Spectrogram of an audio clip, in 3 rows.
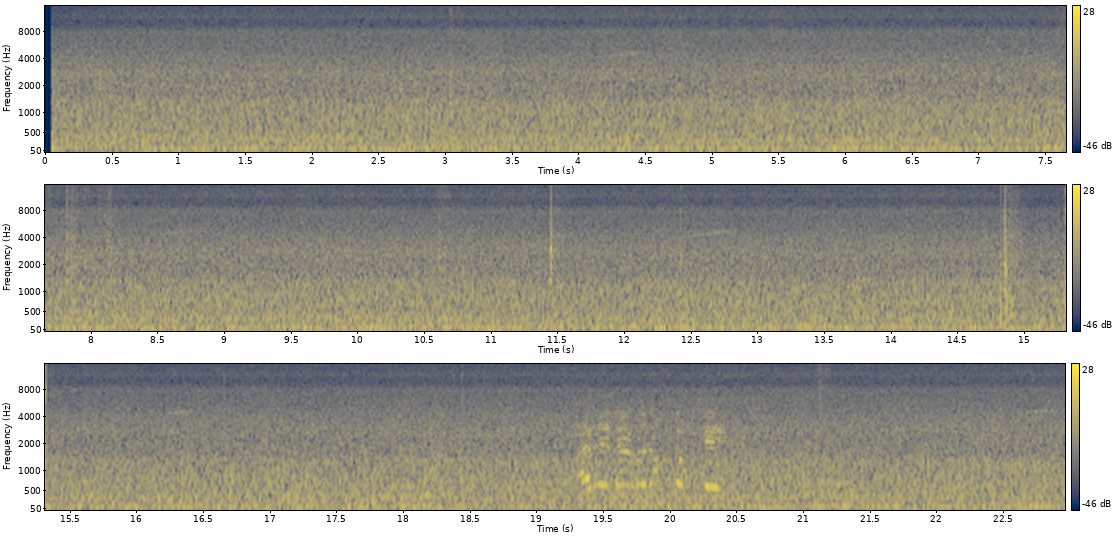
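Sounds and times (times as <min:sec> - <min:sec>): stream water rushing: 0:00.1 - 0:22.9.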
